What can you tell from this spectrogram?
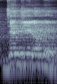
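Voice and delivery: ordinary talk, nothing marked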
